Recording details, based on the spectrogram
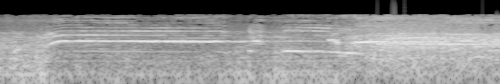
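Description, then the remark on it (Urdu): A large crowd at a religious gathering chants slogans in unison, voices rising into long sustained calls that swell louder toward the end, loud with a dense, echoing roar beneath. “تو میں ایک، آپ تھوڑی سی توجہ فرمائیں نعرے سے ہٹ کر، میں ایک بات آپ کے ذہن میں بٹھانا چاہتا ہوں.”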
